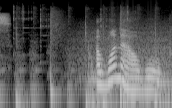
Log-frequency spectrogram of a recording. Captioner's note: waterfall sound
